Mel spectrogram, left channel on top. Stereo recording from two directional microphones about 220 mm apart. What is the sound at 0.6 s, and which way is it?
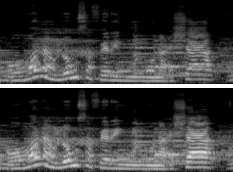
A woman's voice, 20° left (ahead or behind).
